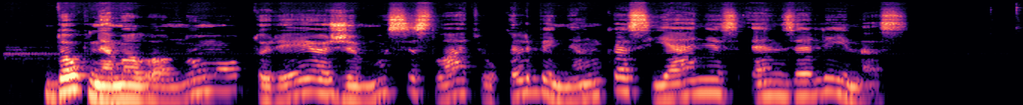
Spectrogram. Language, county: Lithuanian, Panevėžys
